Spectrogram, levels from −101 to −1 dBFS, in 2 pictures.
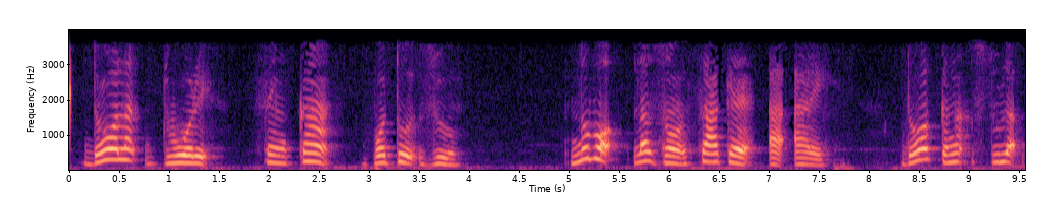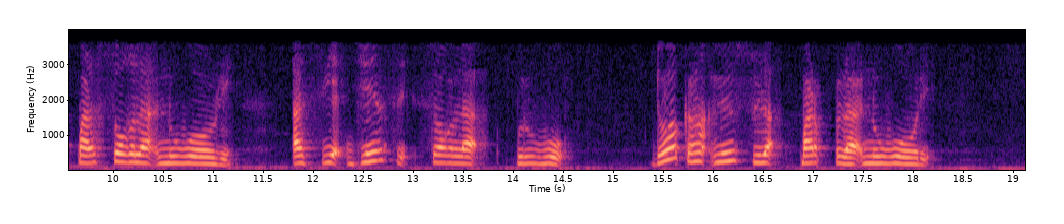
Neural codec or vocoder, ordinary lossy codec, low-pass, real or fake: none; AAC, 24 kbps; 3.6 kHz; real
